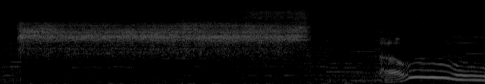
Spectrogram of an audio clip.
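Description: A driver blows steadily into a breathalyzer during an alcohol test, a loud, even breathy hiss lasting about three seconds, followed by a short pause and a wavering, rising electronic tone.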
